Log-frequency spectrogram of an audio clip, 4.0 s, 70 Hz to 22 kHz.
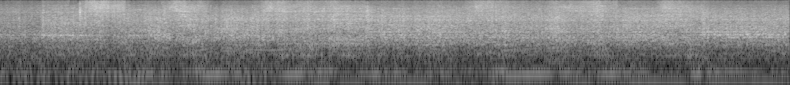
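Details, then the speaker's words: Nissan Silvia S14 SR20DE with newly fitted turbo (stock DET manifold, GT2860RS), first start: engine revs in short pushes but falls back, won't get past about 3000 rpm; cause unclear, but notably quieter than before. "You can't get past like 3 grand, so you can't even hear it, but so far, I think it did quiet down quite a bit."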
